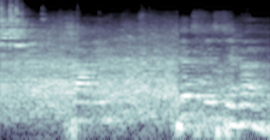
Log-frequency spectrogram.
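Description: A man speaks forcefully through a microphone.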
